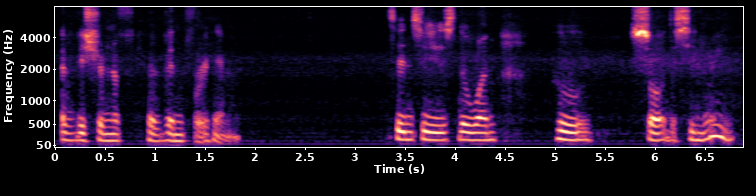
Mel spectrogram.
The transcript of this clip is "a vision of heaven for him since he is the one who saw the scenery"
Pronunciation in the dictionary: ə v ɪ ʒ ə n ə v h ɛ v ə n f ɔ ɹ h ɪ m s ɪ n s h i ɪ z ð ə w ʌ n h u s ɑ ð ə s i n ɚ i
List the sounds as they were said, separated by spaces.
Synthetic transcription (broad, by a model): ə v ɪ ʃ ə n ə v h ɛ v ə n f ɔ ɹ h ɪ m s ɪ n s h i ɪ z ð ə w ʌ n h u s ɑ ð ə s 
